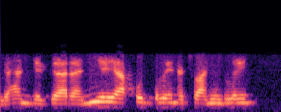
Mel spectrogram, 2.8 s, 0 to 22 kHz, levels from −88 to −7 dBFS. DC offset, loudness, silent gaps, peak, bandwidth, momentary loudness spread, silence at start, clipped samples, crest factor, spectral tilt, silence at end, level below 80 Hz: under 0.1%; -23 LUFS; none; -6 dBFS; 3.8 kHz; 8 LU; 0 s; under 0.1%; 18 dB; -8 dB/octave; 0.25 s; -76 dBFS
